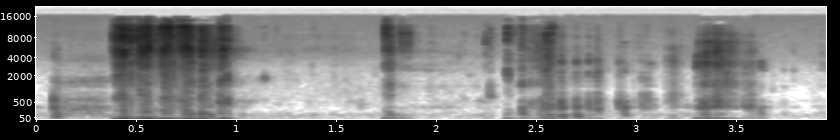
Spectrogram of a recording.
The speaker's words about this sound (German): Knickebrote. Und auf dem einen sind die von mir geliebten halbgetrockneten Tomaten und auf dem anderen ist Speckmarmelade mit Camembert. Und ich glaube, ich werde damit anfangen. Ich auch. Es wird jetzt knusprig. Mhm. Lass uns mal zusammen abbeißen.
